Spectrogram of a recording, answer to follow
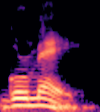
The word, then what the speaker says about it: gourmet: gourmet meals 24 hours gourmet D is silent no tea gourmet meals means high-quality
